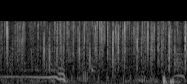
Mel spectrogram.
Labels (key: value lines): label: biophony, cascading saw
recorder: SoundTrap 600 or HydroMoth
